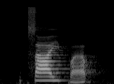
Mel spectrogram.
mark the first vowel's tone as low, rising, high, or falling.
high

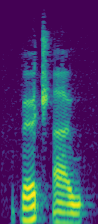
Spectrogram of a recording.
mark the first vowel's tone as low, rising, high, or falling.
rising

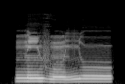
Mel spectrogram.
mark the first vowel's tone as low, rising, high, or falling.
high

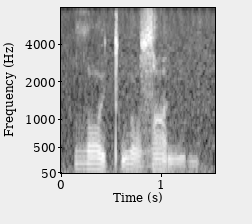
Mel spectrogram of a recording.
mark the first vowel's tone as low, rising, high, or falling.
falling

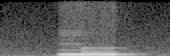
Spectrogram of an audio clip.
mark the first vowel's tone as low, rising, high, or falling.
high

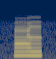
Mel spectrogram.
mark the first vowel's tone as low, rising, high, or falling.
high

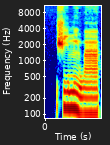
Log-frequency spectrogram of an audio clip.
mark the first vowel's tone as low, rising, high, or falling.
high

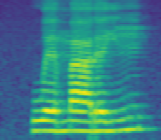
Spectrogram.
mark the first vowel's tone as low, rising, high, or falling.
low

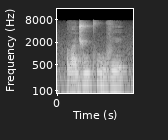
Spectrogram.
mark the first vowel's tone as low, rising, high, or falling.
low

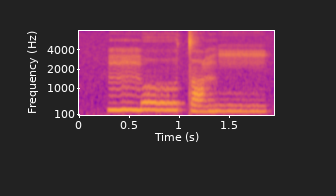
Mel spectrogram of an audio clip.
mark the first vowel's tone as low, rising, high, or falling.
high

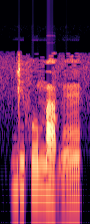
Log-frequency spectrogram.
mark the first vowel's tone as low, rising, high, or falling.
high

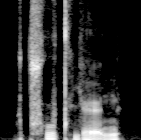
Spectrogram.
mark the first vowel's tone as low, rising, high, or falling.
high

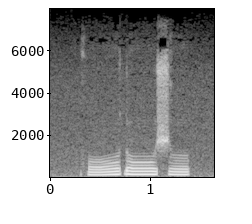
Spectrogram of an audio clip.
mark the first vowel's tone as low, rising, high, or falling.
rising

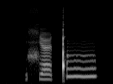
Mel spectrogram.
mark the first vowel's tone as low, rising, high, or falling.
low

